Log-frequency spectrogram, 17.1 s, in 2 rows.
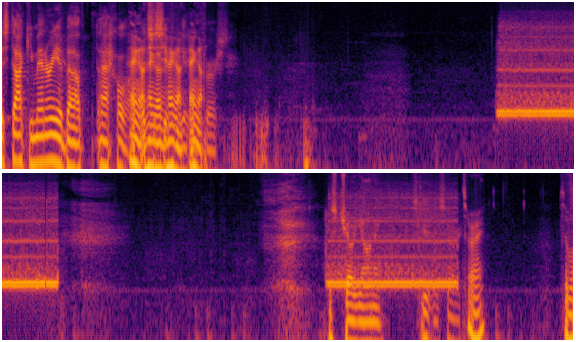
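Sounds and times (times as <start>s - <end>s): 
speech: 0.0s - 3.4s, 13.5s - 15.9s, 17.0s - 17.1s
ringback tone from an outgoing phone call: 7.4s - 9.5s, 13.4s - 15.5s.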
